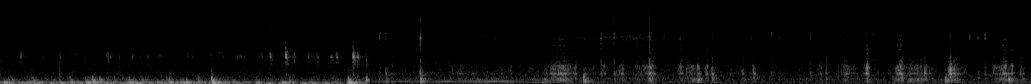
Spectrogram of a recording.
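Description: Hand work on a BMW M54 engine's water pump pulley: a low rumbling handling noise for the first few seconds, then after an abrupt change, a run of small irregular metallic clicks and taps as a hand tool is worked on the pulley bolts.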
